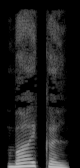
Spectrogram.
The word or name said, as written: ಭಯಾಕುಲೆ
